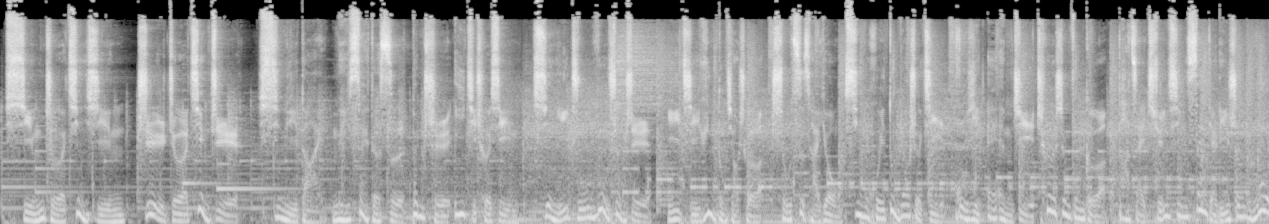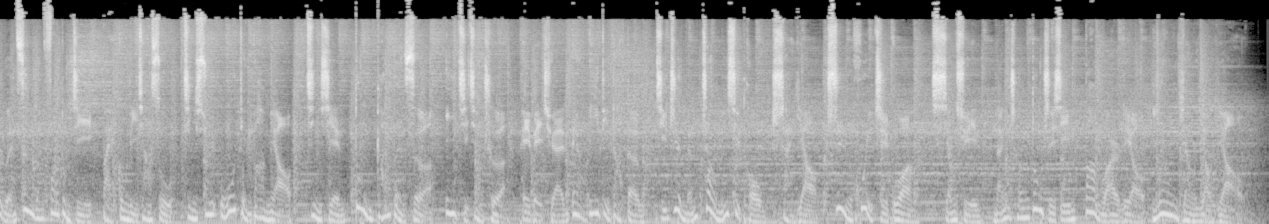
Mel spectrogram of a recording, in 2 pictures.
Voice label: 广告洋气动感; 奔驰梅赛德斯

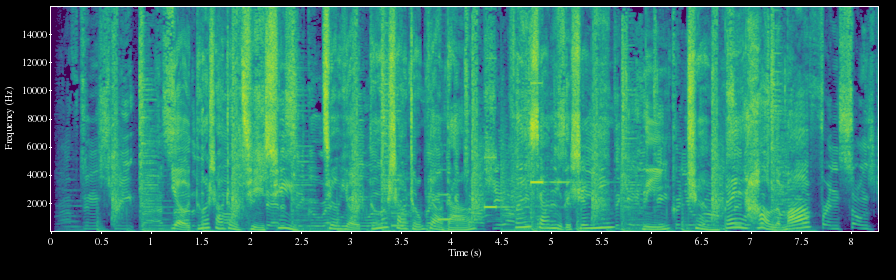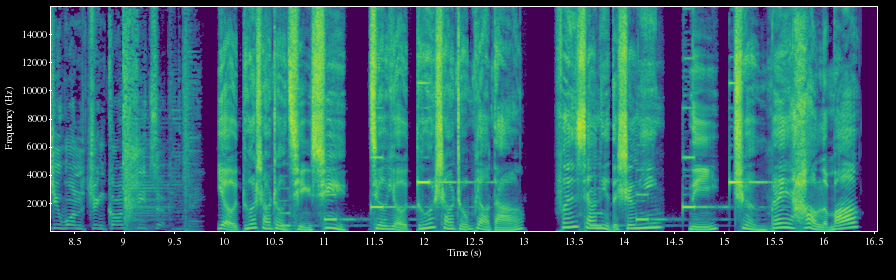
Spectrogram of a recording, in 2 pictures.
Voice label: 电台 女

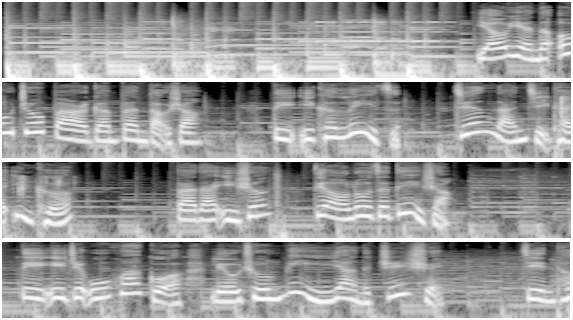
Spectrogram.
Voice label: 年轻活泼

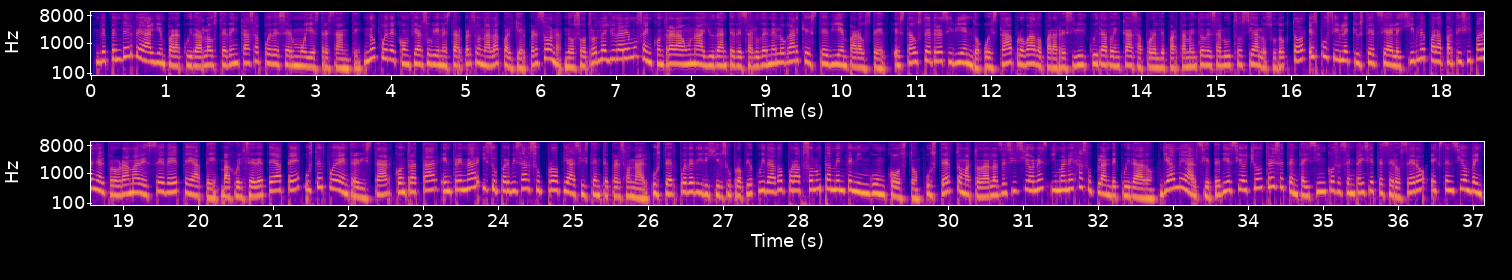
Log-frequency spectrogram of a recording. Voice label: 西班牙语 女 干音

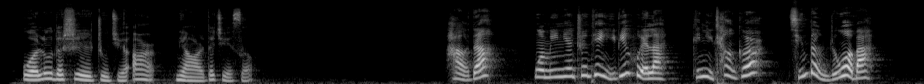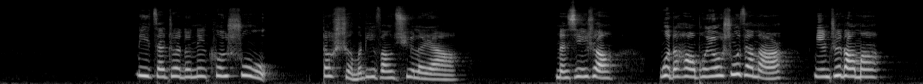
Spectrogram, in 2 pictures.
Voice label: 课本剧

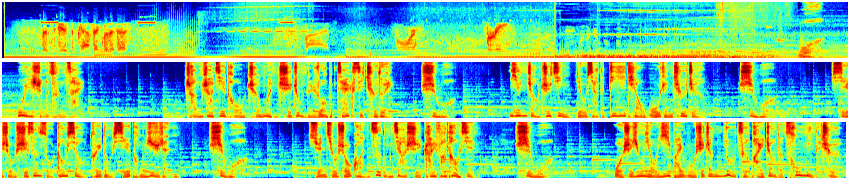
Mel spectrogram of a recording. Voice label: 宣传汽车科技感

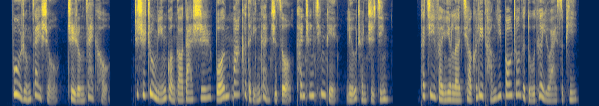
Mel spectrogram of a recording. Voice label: 广告样音试音

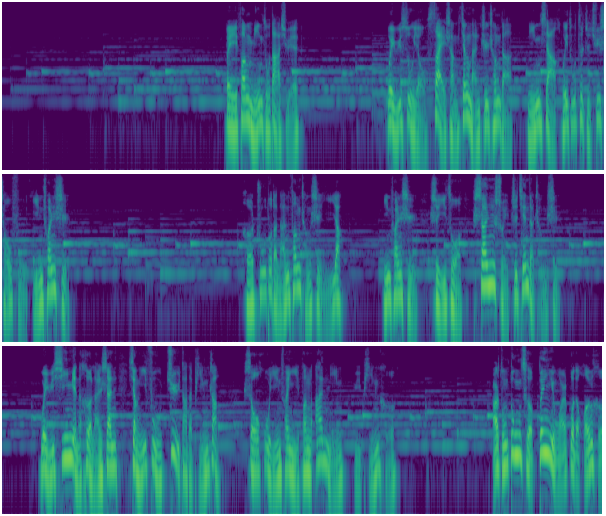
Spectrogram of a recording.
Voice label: 专题宣传

